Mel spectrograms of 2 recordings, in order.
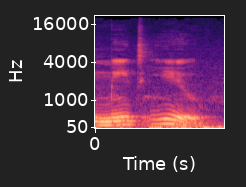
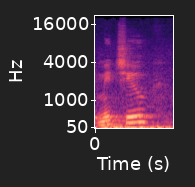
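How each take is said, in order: First: The two words are said separately. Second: The words blend into a ch sound. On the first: The speaker calls it wrong. "if you say these words separately" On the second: The speaker calls it right. "the y sound blending, getting blended and creating what j sound like"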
